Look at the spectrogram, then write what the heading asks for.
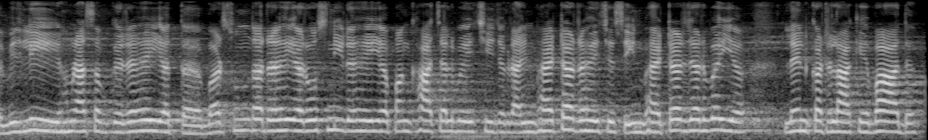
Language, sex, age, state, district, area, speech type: Maithili, female, 60+, Bihar, Supaul, rural, spontaneous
